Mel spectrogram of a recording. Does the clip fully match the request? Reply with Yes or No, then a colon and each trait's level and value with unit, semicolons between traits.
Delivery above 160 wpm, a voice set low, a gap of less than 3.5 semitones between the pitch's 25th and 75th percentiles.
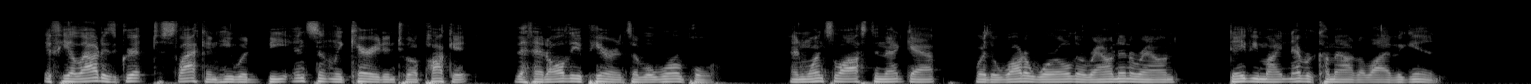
Yes: average, 170 wpm; low, 120 Hz; narrow, 2.6 semitones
